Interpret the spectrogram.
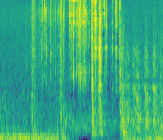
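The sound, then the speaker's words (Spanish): Car sounds: a steady low engine rumble as the engine starts, with keys jangling and a couple of sharp clunks, like doors shutting, in the middle. No one speaks. “Jimena, sube al coche.”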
